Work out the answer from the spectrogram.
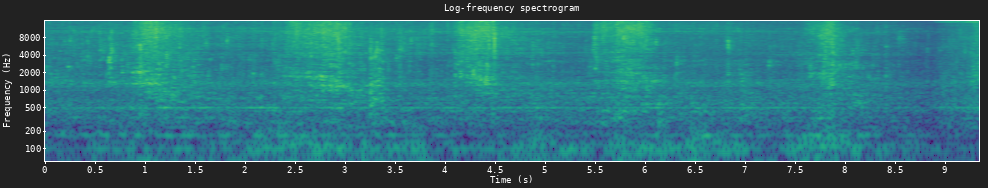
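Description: Chicken pieces sizzling in oil and spice paste in a frying pan while being stirred and turned with a wooden spoon, the bhuna stage of frying the meat in its masala. The steady sizzle rises in short surges every second or two as the pieces are moved.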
